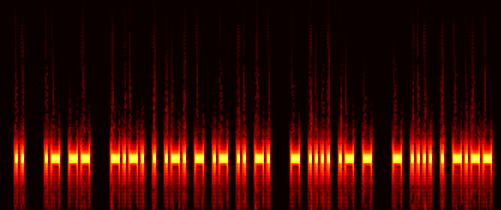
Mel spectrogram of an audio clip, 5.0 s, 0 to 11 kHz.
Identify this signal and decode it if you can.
Morse code, heard as a keyed tone, about 40 wpm, 700 Hz. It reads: I AM CERTAIN THAT THEY
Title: Sentences from Top 1000 Words - Review Part 6 - 40wpm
